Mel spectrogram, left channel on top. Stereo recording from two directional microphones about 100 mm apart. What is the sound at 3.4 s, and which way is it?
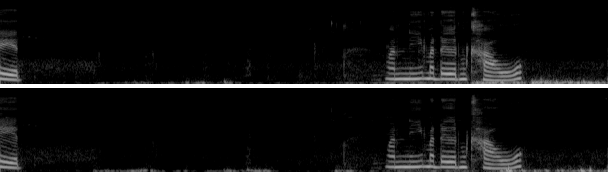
A woman's voice, 10° right (ahead or behind).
